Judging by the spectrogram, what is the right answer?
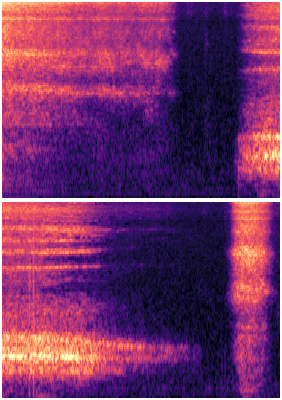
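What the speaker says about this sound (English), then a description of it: "A big breath in." A slow, deep breath: a soft airy inhale fades out, then after a pause a fuller, louder breath swells and tails off, followed by a brief sharp exhale, close and intimate in a quiet room.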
